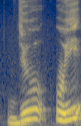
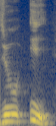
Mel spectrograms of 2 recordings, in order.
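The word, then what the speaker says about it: 주의: যেমন জু উই অনেকেই পড়েন, এইটার মূল উচ্চারণটা হবে জু ই, কারণ এই উইটা পার্টিকেল হিসেবে নাই এখানে, উইটা এখানে মূল শব্দের সঙ্গে আছে, এই কারণে এটার উচ্চারণ হবে ই।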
